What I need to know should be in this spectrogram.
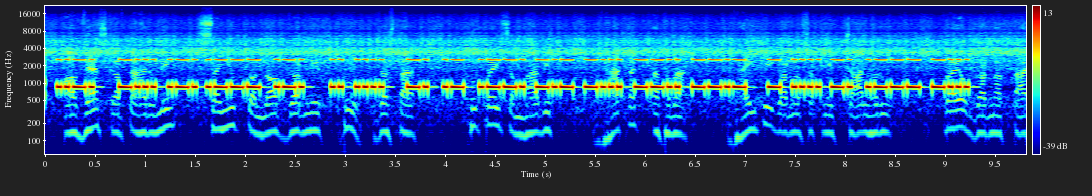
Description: Morse code, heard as a keyed tone, hand-sent with a paddle, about 30 wpm, 840 Hz, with room echo and speech in Nepali. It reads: … BRJR IH NAPKBZQ THNJB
